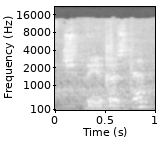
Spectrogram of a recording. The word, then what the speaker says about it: Shibuya: You can see Uh, I cannot really pronounce it. How's this intersection called again? Shibuya.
